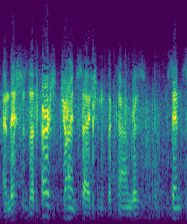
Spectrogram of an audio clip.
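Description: A man's voice: on the low side, fairly quick. A man reporting live in a polite, formal 1940s radio style, heard as an old archival broadcast. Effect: old archival radio broadcast sound. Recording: dull noisy 1940s radio recording.

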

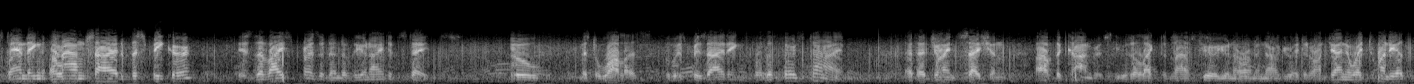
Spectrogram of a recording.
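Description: A man's voice: lowish voice, moderate pace. A man reporting live in a polite, formal 1940s radio style, heard as an old archival broadcast. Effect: old archival radio broadcast sound. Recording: dull noisy 1940s radio recording.

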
